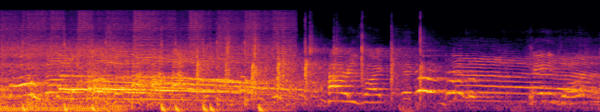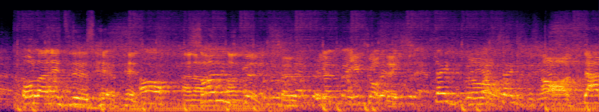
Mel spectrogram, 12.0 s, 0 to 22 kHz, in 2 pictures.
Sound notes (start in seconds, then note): 0.0 lads cheering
